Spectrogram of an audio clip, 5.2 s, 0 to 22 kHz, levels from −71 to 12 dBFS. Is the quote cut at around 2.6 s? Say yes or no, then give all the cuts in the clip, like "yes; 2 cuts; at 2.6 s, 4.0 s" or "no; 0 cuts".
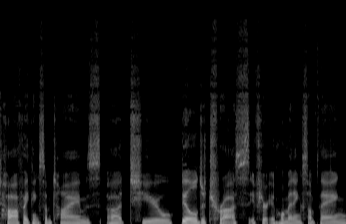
yes; 1 cut; at 2.6 s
